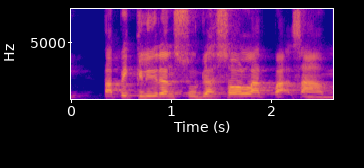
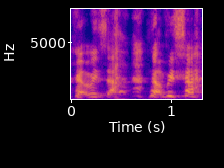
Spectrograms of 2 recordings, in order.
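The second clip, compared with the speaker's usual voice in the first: laughing refusal; 9 semitones higher, faster than usual. Real, not acted. Laughs off Betawi prayer.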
